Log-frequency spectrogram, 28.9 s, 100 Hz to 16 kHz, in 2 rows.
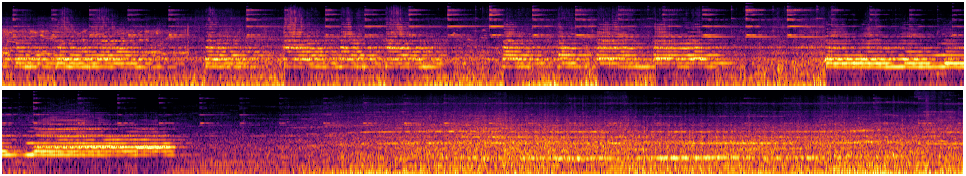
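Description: Diesel freight train's air horn sounding several blasts for a grade crossing, with a bell clanging rapidly over it. The horn stops about 17 seconds in; then the EMD diesel locomotives and freight cars rumble past close by, with a faint drawn-out whine from the wheels.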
